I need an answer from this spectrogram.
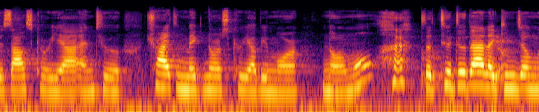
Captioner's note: laughs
